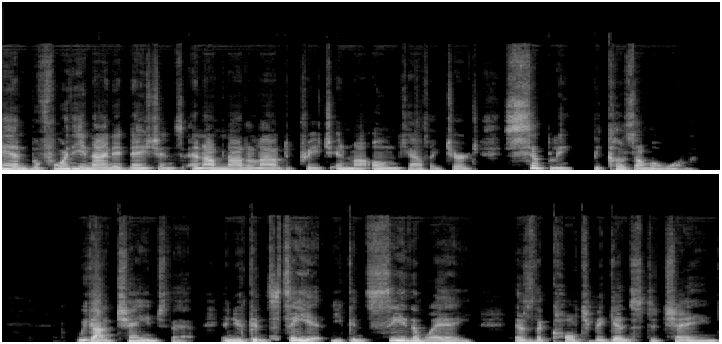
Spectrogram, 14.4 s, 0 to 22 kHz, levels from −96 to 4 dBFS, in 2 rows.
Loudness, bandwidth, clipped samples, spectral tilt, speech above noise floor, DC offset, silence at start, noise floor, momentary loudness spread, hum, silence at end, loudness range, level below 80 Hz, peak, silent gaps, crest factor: -25 LUFS; 16.5 kHz; under 0.1%; -5.5 dB/octave; 57 dB; under 0.1%; 0 s; -81 dBFS; 12 LU; none; 0 s; 4 LU; -74 dBFS; -6 dBFS; 5.72-5.90 s, 6.98-7.22 s, 7.83-7.89 s, 9.13-9.17 s; 18 dB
